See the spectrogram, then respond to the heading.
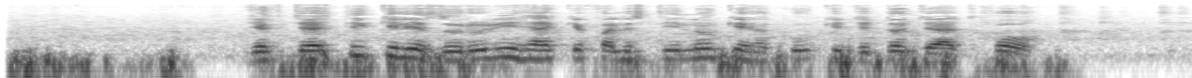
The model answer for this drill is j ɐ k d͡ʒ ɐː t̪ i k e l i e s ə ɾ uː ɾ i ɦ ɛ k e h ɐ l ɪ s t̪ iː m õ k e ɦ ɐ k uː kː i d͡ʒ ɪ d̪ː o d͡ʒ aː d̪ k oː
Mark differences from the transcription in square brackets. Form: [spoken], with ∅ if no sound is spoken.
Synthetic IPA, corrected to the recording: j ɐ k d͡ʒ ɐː t̪ i k e l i e [z] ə ɾ uː ɾ i ɦ ɛ k e [f] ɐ l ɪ s t̪ iː [n] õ k e ɦ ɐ k uː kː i d͡ʒ ɪ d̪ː o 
